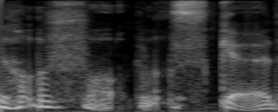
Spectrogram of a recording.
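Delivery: words spoken through nervous laughter. Speaker retells answering a man before a gig: acting out laughing nervously. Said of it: "Like laughing nervously".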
